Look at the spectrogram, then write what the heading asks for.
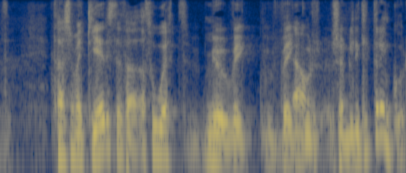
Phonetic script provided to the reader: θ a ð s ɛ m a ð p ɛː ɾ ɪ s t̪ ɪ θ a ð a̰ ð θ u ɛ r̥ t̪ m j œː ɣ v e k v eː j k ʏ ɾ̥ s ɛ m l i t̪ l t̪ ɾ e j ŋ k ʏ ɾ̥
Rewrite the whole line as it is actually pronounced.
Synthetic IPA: θ a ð s ɛ m a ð c ɛː ɾ ɪ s t̪ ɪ θ a ð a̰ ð θ u ɛ r̥ t̪ m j œː ɣ v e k v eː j k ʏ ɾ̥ s ɛ m l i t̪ l t̪ ɾ e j ŋ k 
